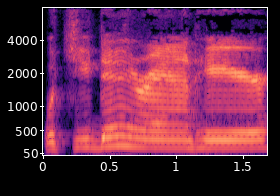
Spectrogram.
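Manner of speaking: exaggerated Southern drawl, rural and twangy. Describing how film actors play the ignorant redneck, in a Southern redneck accent. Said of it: "the redneck that's going to be like".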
